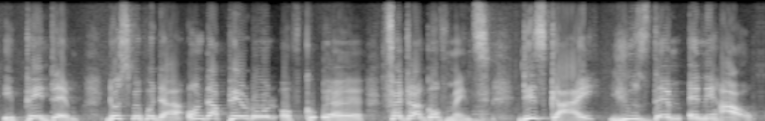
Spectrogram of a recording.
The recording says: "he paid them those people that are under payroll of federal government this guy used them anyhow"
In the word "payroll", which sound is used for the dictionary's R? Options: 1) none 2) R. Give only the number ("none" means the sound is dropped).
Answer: 2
